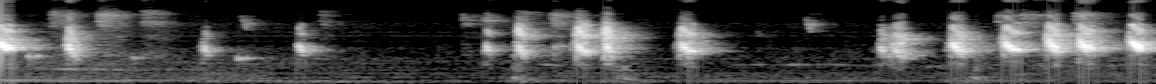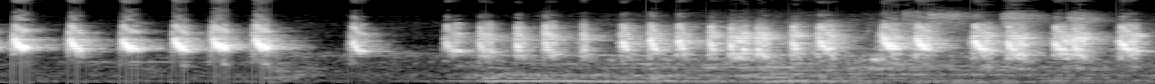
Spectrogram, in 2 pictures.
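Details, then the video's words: Loud morning singing of a male sooty-headed bulbul: scattered sharp chirps, a pause, then long bursts of rapid, even, clipped notes repeated more than twice per second. "Terapi Burung Trucuk Gacor"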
